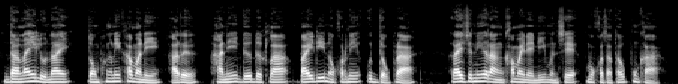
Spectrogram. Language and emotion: Bodo, neutral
